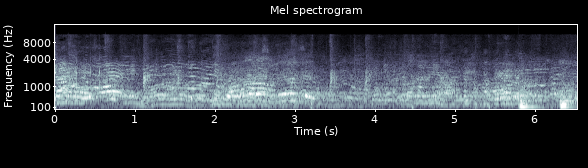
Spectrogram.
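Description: Several people talking and calling over one another, spectators' and players' voices at an amateur football match. Music with a steady beat starts right at the end.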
